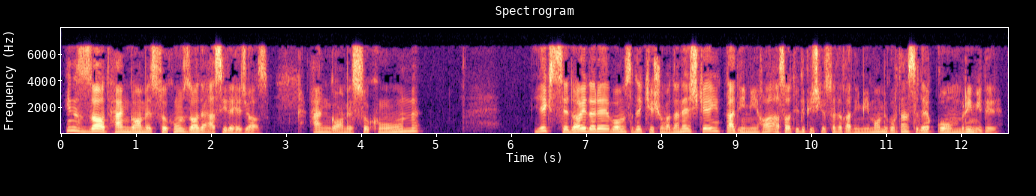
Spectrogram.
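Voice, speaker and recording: A middle-aged man teaching Quran recitation, explaining patiently and demonstrating sounds slowly. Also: on the high side, a little mellow, no room sound. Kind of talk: explanatory lesson. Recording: dull lo-fi recording.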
